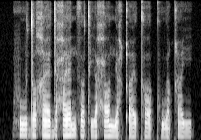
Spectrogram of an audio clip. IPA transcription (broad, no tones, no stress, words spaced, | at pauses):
hu dɒχædiħ æn θɒtʰiə̯ħɒneħ qʼeə̯kʰɒ kʰuə̯qʰi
